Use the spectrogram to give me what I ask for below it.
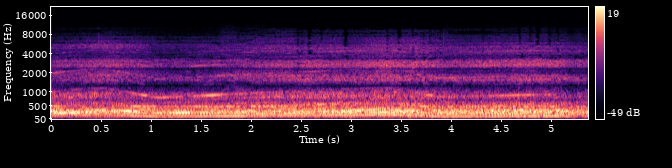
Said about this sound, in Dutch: Om af te sluiten, nog een klein stukje optrekken. Ik zie hier een mooi stukje weg voor me liggen. Eventjes, ja.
